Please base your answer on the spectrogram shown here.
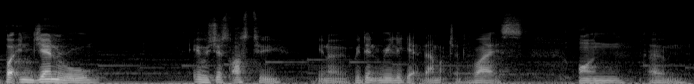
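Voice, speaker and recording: A low, gravelly, darkish male voice speaks flatly and a little slowly over faint music. He's a twenties-aged young father, Congo-born and England-raised, reflecting with many ums during a documentary interview.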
